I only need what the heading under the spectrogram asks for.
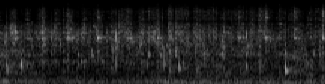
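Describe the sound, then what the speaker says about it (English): A wire whisk scrambles eggs thinned with a little water in a bowl. Quick, light, wet tapping and swishing strokes repeat in an uneven rhythm, close and fairly soft. "you're just going to start to scramble your eggs with your wire whisk"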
